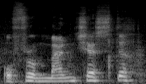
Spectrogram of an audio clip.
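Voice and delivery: ordinary talk, nothing marked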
